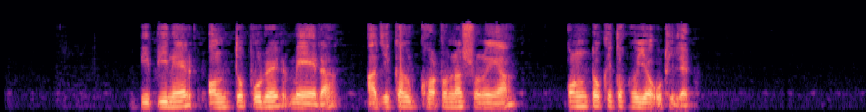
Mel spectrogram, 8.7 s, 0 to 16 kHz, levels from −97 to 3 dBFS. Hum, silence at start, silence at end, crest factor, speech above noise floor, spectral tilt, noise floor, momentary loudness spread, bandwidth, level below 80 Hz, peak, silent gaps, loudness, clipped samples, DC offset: none; 1.4 s; 1.75 s; 16 dB; 60 dB; -6 dB/octave; -75 dBFS; 9 LU; 8 kHz; -58 dBFS; 0 dBFS; none; -16 LUFS; under 0.1%; under 0.1%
